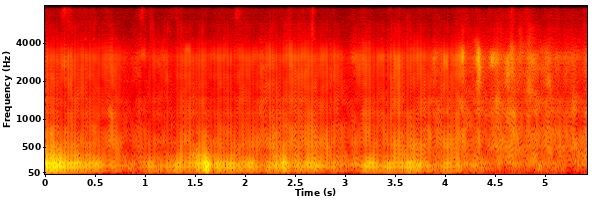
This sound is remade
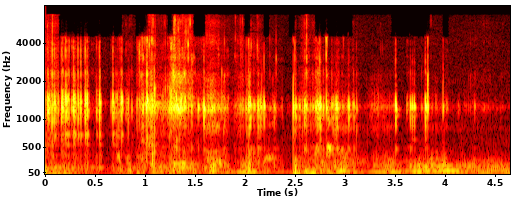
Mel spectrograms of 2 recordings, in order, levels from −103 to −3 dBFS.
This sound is recorded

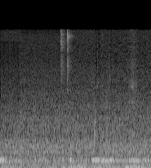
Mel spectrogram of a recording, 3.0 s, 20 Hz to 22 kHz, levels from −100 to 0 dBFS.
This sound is recorded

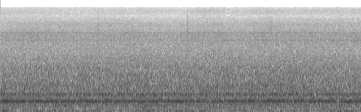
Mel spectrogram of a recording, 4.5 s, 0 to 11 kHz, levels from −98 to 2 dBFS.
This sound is remade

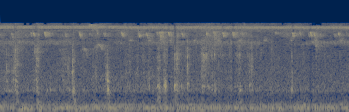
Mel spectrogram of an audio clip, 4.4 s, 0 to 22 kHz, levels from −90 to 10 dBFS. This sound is recorded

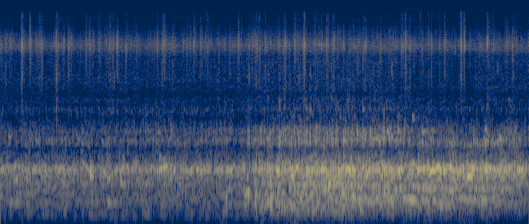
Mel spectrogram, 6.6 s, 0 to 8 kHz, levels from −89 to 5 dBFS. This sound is remade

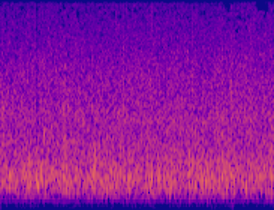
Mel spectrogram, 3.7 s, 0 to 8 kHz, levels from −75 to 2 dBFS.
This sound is remade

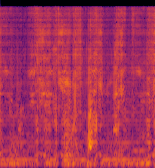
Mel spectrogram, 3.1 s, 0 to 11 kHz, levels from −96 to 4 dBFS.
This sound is remade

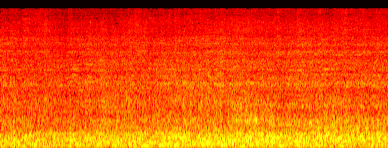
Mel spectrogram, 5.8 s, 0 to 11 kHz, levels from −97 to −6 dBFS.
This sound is recorded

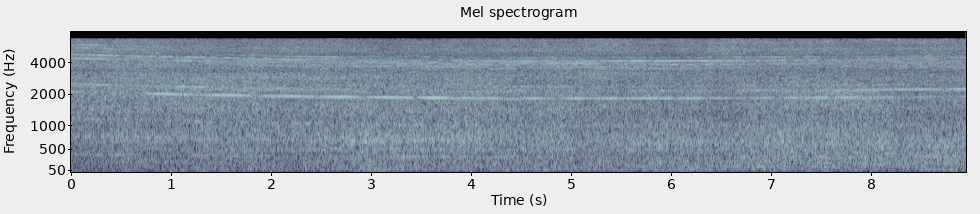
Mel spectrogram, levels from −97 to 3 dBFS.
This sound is recorded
